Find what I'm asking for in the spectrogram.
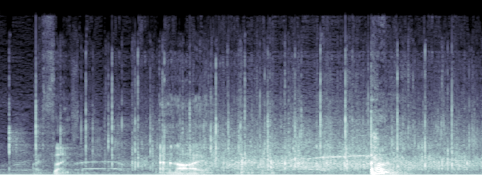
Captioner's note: audience applauding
